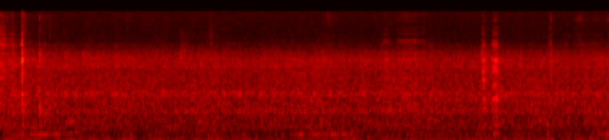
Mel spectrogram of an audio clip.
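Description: A small tool clicks lightly on a guitar fret.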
